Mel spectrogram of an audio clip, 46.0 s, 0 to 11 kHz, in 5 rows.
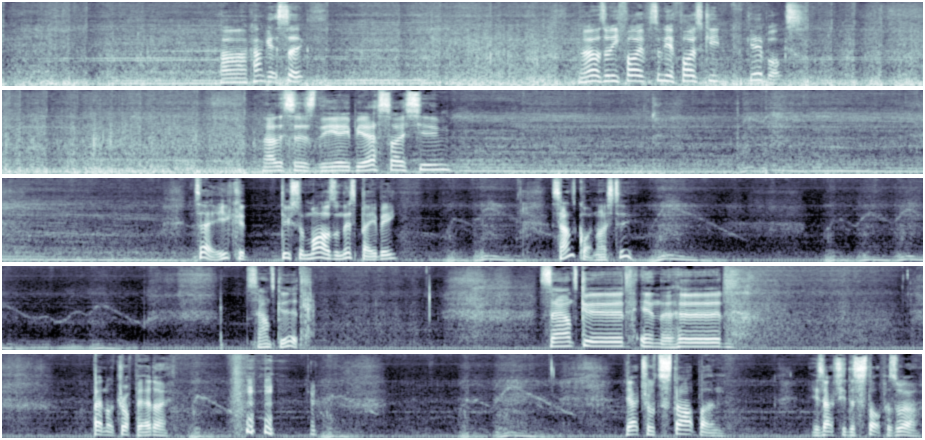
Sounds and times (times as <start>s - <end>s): Motorcycle: 0.0s - 46.0s
Outside, rural or natural: 0.0s - 46.0s
Speech: 2.2s - 3.2s, 5.8s - 8.0s, 11.8s - 13.7s, 20.3s - 22.4s, 23.9s - 24.8s, 30.1s - 30.8s, 33.0s - 35.2s, 37.8s - 38.6s, 43.1s - 44.1s, 44.9s - 46.0s.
